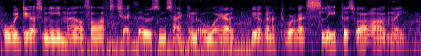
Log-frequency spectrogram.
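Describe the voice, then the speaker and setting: A fairly low-pitched male voice races along against background noise. He's a gaming video host with a slight cold, casually narrating his thoughts while playing a driving game for his channel, chatty and self-deprecating throughout the let's-play.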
